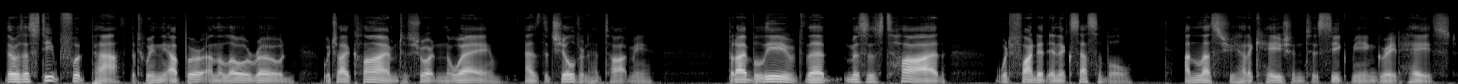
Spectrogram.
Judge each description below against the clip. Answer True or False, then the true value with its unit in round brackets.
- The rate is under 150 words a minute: False (185 wpm)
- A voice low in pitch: True (90 Hz)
